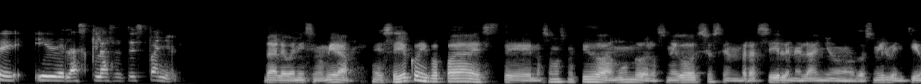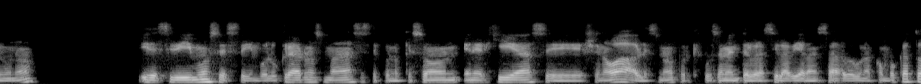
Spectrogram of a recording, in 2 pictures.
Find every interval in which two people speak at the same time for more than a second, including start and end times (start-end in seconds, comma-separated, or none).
none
